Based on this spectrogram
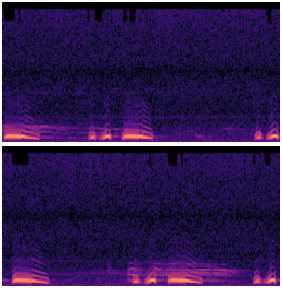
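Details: Spotted dove calling to make other doves coo, repeated three-part phrases of two short notes and a longer descending croo, with a faint thin overlapping tone in the later phrases.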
